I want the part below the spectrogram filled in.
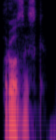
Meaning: search, investigation
- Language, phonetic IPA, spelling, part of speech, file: Russian, [ˈrozɨsk], розыск, noun, Ru-розыск.ogg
